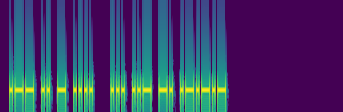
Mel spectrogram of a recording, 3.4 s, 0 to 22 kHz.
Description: Morse code, heard as a keyed tone, about 44 wpm, 700 Hz. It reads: WITH SUN.
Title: A Sound Of Thunder 45wpm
